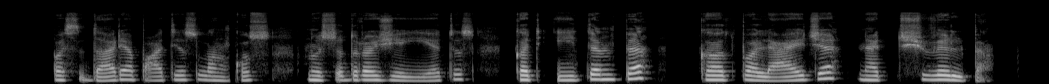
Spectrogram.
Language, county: Lithuanian, Alytus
